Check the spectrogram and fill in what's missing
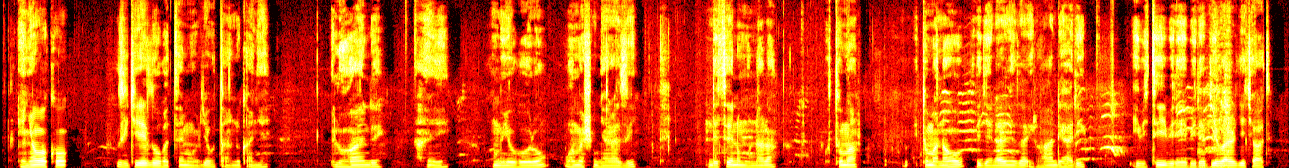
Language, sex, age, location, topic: Kinyarwanda, male, 18-24, Kigali, government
